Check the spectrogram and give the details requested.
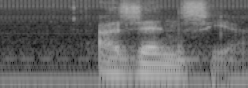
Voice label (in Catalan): "agencia", Catalan; (f) agency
